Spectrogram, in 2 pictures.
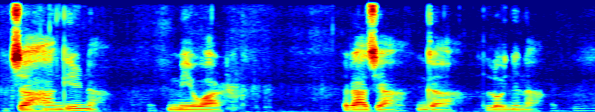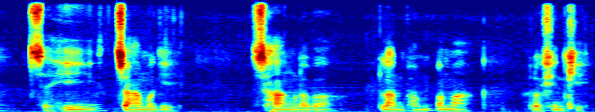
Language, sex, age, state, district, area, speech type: Manipuri, male, 18-30, Manipur, Kangpokpi, urban, read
